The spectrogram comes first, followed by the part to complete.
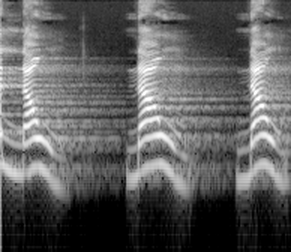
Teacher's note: زبر پڑھتے ہوئے آپ کے ہونٹ کھل جائیں گے اور واو پڑھتے ہوئے آپ کے ہونٹ بالکل گول ہو جائیں گے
